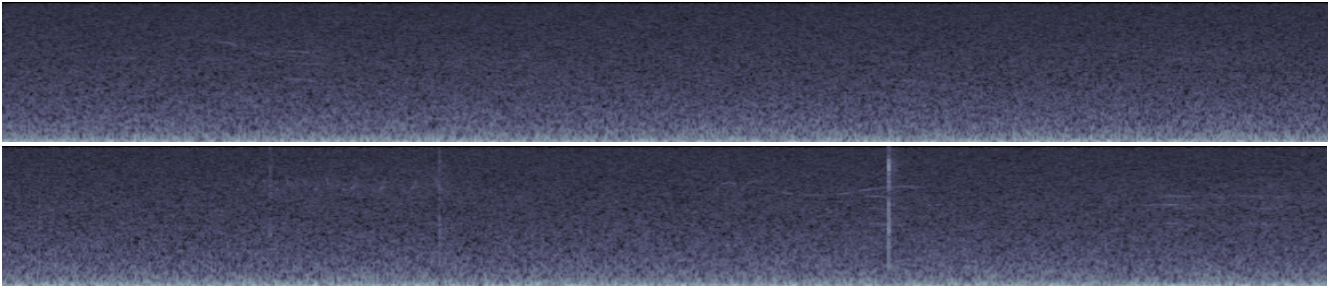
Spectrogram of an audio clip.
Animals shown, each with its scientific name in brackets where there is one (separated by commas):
Eastern Wood-Pewee (Contopus virens), Blue Jay (Cyanocitta cristata), Chestnut-sided Warbler (Setophaga pensylvanica)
